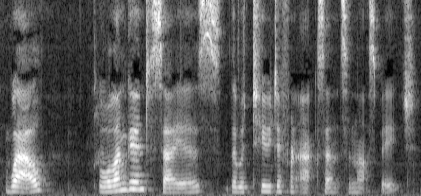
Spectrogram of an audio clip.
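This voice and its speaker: A woman's voice: mid-range voice, normal speed. A woman co-host in casual conversation, talking in an informal, anecdotal way. She sounds like someone chatting among colleagues on a podcast. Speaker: podcast co-host and opinion writer.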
